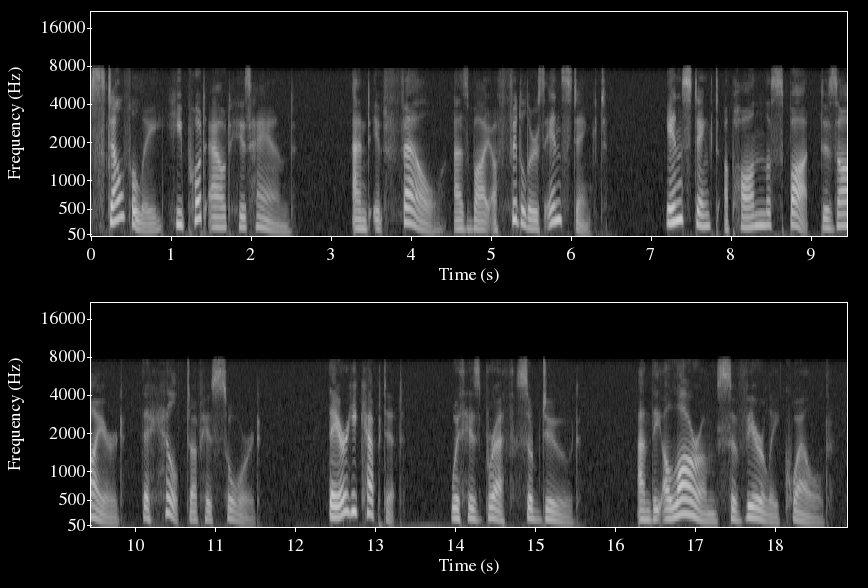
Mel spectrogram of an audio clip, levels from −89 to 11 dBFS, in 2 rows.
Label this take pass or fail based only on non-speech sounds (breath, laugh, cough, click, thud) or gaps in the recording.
pass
